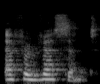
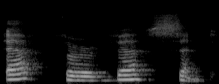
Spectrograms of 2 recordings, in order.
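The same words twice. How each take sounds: First: Said in the usual way. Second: Effervescent stretched very slowly; slow blend. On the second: Shown as a demonstration. Teacher blending the whole word, very slow. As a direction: draw out every chunk of Effervescent. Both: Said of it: "look at the last one".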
